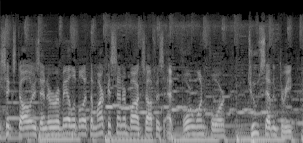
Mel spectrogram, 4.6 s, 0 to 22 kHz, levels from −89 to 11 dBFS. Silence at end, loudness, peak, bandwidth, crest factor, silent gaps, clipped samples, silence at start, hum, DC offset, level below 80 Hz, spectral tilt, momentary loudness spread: 0 s; -20 LUFS; -4 dBFS; 16 kHz; 16 dB; none; under 0.1%; 0 s; none; under 0.1%; -28 dBFS; -5 dB/octave; 4 LU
